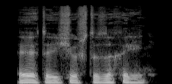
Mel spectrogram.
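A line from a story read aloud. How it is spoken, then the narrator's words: Muttered. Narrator (Russian): пробормотал Сэм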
